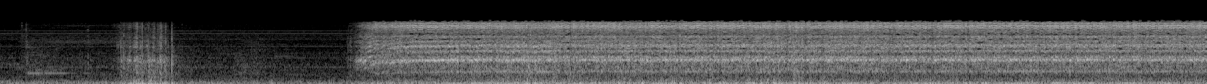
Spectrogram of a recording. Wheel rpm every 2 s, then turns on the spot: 10, 20, 150, 160, 160, 160.
0-2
